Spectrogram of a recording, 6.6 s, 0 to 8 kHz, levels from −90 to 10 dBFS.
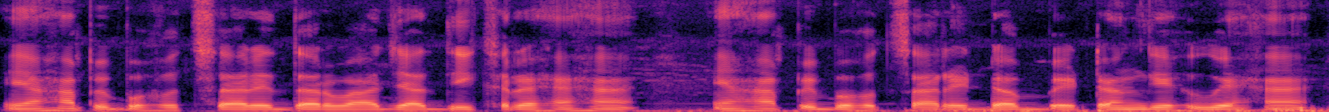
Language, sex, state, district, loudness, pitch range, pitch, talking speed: Hindi, male, Jharkhand, Palamu, -16 LUFS, 120-125 Hz, 120 Hz, 145 wpm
